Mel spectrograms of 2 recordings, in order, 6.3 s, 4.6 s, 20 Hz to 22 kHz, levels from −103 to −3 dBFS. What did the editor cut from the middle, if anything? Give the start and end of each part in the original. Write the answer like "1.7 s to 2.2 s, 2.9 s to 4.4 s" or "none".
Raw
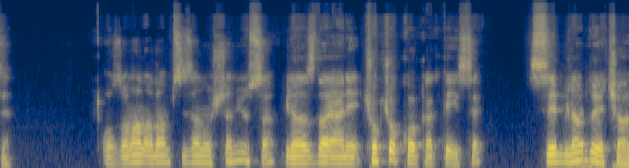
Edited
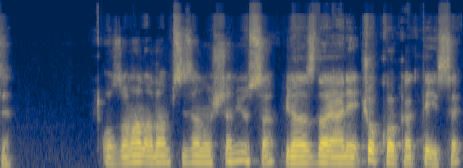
3.6 s to 3.8 s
